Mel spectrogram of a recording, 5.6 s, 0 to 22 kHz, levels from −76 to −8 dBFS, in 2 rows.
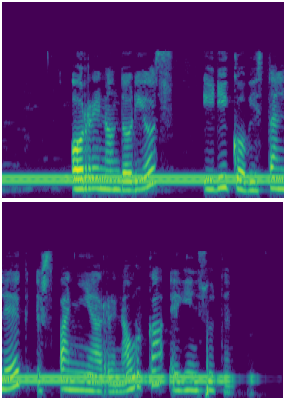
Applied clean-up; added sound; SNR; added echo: neural mask model RNNoise.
